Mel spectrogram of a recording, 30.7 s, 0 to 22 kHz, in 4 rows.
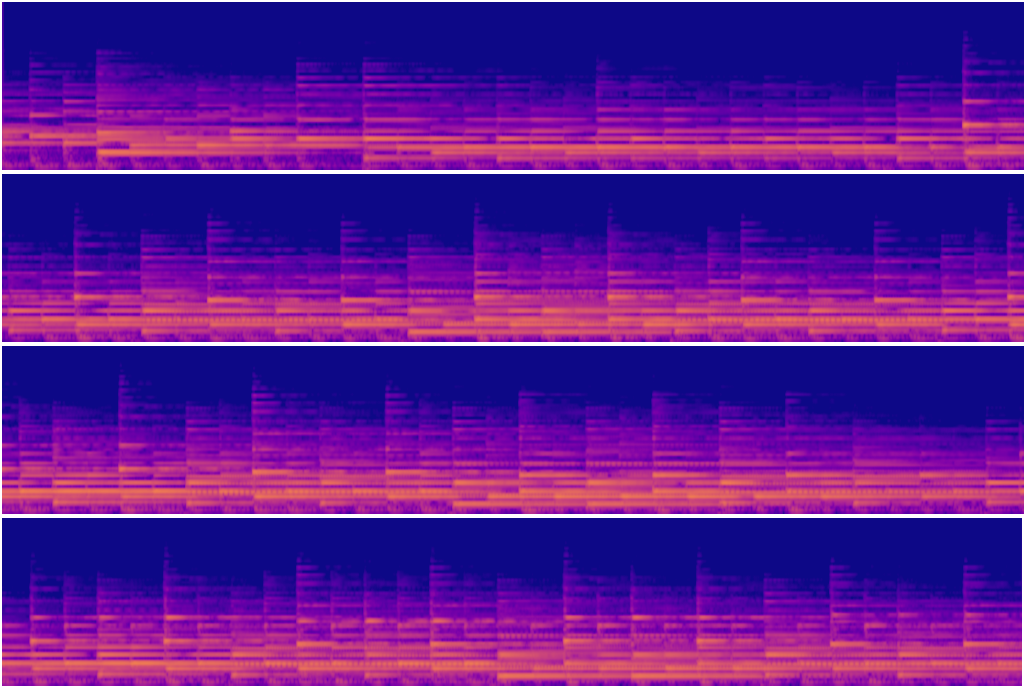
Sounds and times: Music: 0:00.0 - 0:30.6.

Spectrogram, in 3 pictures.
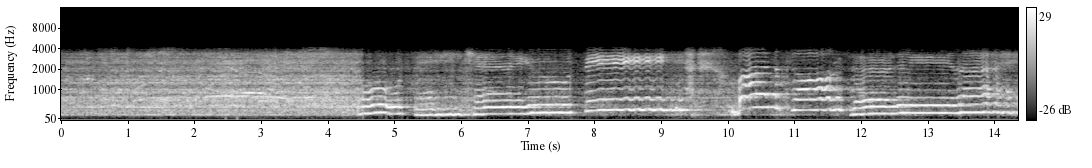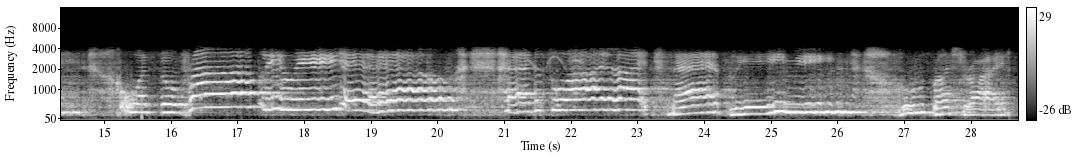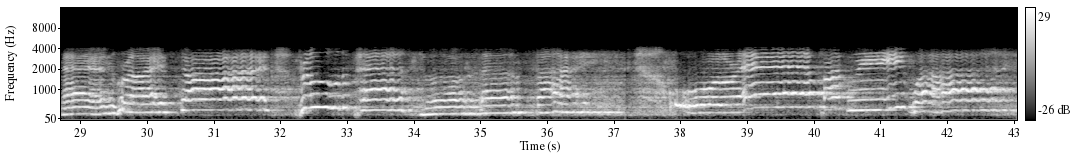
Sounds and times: Female singing: 0:04.4 - 0:37.2, 0:37.9 - 0:43.0.

